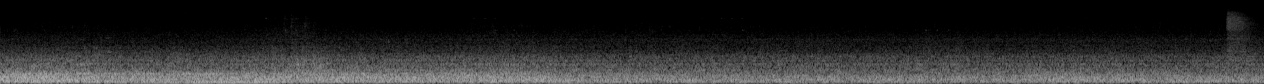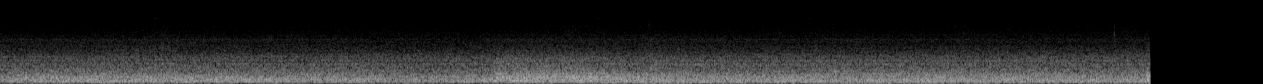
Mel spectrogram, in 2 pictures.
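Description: A vehicle's engine rumbles steadily from inside while it drives along.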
